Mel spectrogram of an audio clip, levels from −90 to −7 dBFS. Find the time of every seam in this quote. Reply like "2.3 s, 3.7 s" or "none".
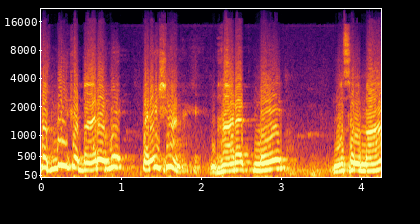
2.0 s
